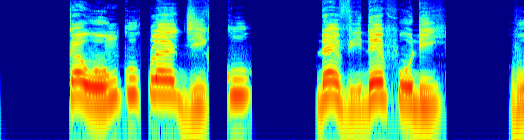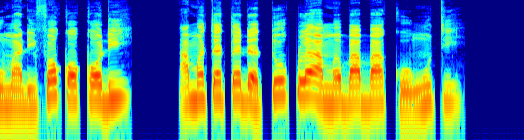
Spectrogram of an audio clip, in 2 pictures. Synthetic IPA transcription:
kɛ˦wo˨ŋũ˦ku˦k͡plɛ˦d͡ʑi˨ku˦ | ɖɛ˦vi˨ɖɛ˦ɸo˨ɖi˦ | βu˨mã˨ɖi˨fɔ˦kɔ˦kɔ˦ɖi˦ | a˨mɛ̃˨t̪ɛ˦t̪ɛ˦ɖɛ˨t̪o˦k͡plɛ˦a˨mɛ̃˨ba˦ba˦ko˨ŋũ˦t̪i˦

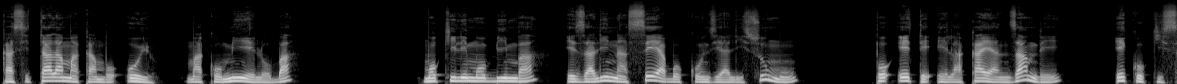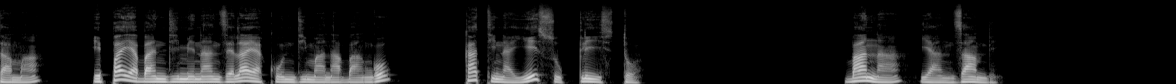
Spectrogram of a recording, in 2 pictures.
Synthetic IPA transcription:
ka˨si˨ta˦la˦ma˨ka˨mbo˨o˦jo˨ | ma˨ko˨mi˦e˨lo˨ba˦ | mo˨ki˨li˨mo˨bi˨mba˨ | e˨za˨li˦na˨se˦ja˨bo˨ko˨nzi˨ja˨li˨su˦mu˨ | po˦ʔe˦te˨ʔe˨la˨ka˦ja˨nza˦mbe˨ | e˦ko˨ki˨sa˨ma˨ | e˨pa˦i˦ja˨ba˨ndi˨me˨na˨nze˨la˦ja˨ko˨ndi˨ma˨na˨ba˨ŋɡo˦ | ka˦ti˨na˨je˦su˨kli˦sto˨ | ba˦na˨ | ja˨nza˦mbe˨

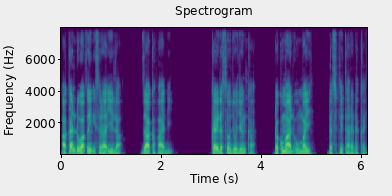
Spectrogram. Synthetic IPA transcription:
ʔa˨kɐ˦˨ndʊ˦waː˨sʼɛ˦ŋʔɪ˨sɾaː˦ʔiː˦la˨ | zaː˦ka˨ɸaː˦ɗi˨ | ka˦jda˨soː˦d͡ʒoː˦d͡ʒɪ˦ŋka̰˨ʔ | da˨kʷʊ˦ma˦ʔa˨lʔʊ̰˨mːa˦j | da˨sʊ̥˦kʲeː˨taː˨ɽe˦da˨ka˦j

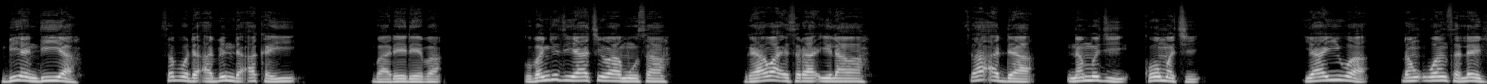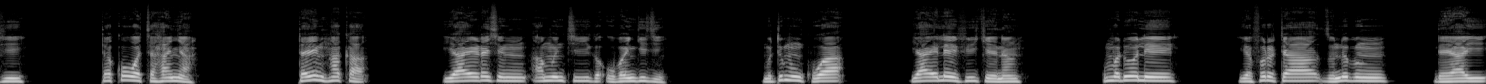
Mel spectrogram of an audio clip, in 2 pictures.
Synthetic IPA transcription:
bɪ˦jɐ˨ndiː˦jaː˨ | sɐ˦boː˨da˨ʔa˨bɪ˦nda˨ʔa˦ka˨ji˦ | baː˨daː˦daː˦jba˦ʔ | ʔʊ˨bɐ˦ŋɡʲɪ˦d͡ʒiː˨jaː˦t͡ʃeː˦˨waː˨muː˦saː˦ | ɡa˨jaː˦waː˦˨ʔɪ˨sɾaː˦ʔiː˦laː˦waː˦ | saː˦ʔa˨dːa˨ | na˦mʊ˦d͡ʒiː˨kʷoː˦mɐ˨t͡ʃeː˦ | jaː˦ji˦wa˨ | ɗɐ˦ŋʔʊ˦wɐ˦nsa˨la˦˨jɸiː˦ | ta˦kʷoː˦wɐ˨t͡ʃe˨ɦa˦ɲjaː˨ | ta˦jɪ˦ŋɦa˦ka˨ | jaː˦ji˦ɽɐ˦ʃ̬ɪ˨ŋʔa˦mɪ˦nt͡ʃiː˦ɡa˨ʔʊ˨bɐ˦ŋɡʲɪ˦d͡ʒiː˨ | mʊ˨tʊ˦mɪ˨ŋkʷʊ˨wa˦ | jaː˦ji˦la˦jɸiː˦kʲeː˨nɐ˦ŋ | kʷʊ˦ma˦doː˦le˨ | ja˦ɸɪ˦rta˦zʊ˨nʊ˦bɪ˨n | da˨jaː˦ji˦

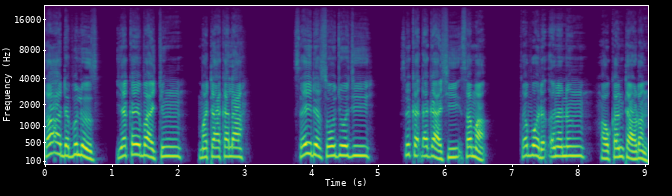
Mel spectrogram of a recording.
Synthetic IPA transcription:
saː˦ʔa˨dːa˨bʊ˦lʊ˨s | jaː˦ka˦jbaː˨kʲɪ˦m | mɐ˦taː˦kɐ˦laː˦ | sa˦jda˨soː˦d͡ʒoː˦d͡ʒiː˦ | sʊ˦ka˨ɗɐ˦ɡa˨ʃi˦sɐ˦ma˨ʔ | sɐ˦boː˨da˨sʼɐ˦na˦nɪ˦ŋ | ha˨wkɐ˦ntaː˨ɽɔ˦ŋ

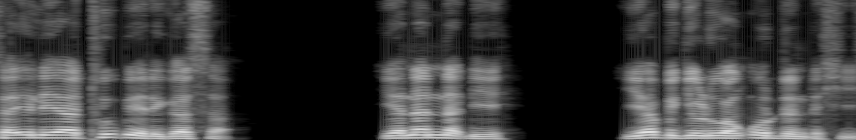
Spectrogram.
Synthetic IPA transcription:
sa˦ʔɪ˦ljaː˦tuː˦ɓeː˨ɾɪ˨ɡɐ˦sa˨ | ja˦nɐ˦nːa˨ɗeː˦ | jaː˦bɪ˨ɡʲi˦ɽʊ˦wɐ˦ŋʔʊ˦rdɪ˨nda˨ʃi˦ʔ

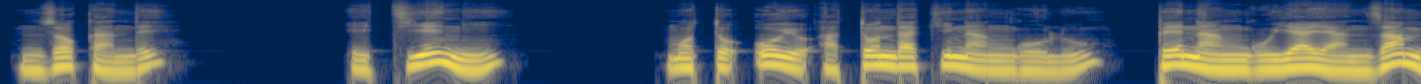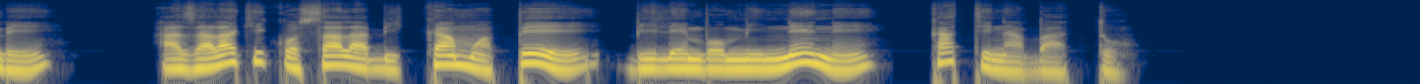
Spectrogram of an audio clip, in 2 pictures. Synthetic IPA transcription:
nzo˦ka˨nde˦ | e˨tʰi˨˦e˦ni˨ | mo˨to˨ʔo˦jo˨ʔa˨to˦nda˦ki˦na˨ŋɡo˨lu˦ | pe˦na˨ŋɡu˨ja˦ja˨nza˦mbe˨ | a˨za˨la˦ki˦ko˨sa˦la˨bi˨ka˦mwa˨pe˦bi˨le˨mbo˨mi˨nɛ˦nɛ˨ | ka˦ti˨na˨ba˨to˨

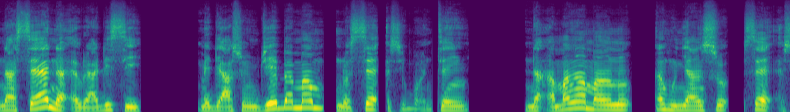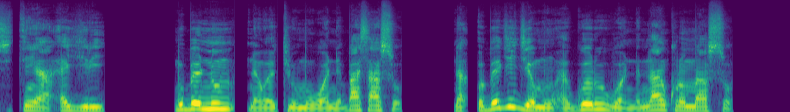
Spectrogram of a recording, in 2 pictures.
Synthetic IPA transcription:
nã˨sɛː˨˦nã˨ʔæ˨wu˨ɾa˨dɪ˦se˨ | mɪ̃˨dɪ˨a˨sʊ̃˨ɲ̩˨d͡ʑᶣɥe˦bɛ˦mã˦nʊ̃˨sɛ˦ʔæ˨su˨bɔ̰̃˨ntʰɪ̃˦n | nã˨ʔa˨mã˦na˦mã˦nnʊ̃˦ | æ˦ɦũ˨ɲã˦n̩˦sʊ˦sɛ˦ʔæ˨su̥˨tʰɪ̃˦a˨ʔæ˦ji˦ɾi˦ | mʊ̃˦be˦nũ˦mnã˨wɔ˨æ˨tʰu˨ɾu˨mʊ̃˨wɔ˨nɪ̃˨ba˦sa˦sʊ̰˨ | nã˨o˨be˦d͡ʑi˦d͡ʑe˨mũ˨æ̰˨ɡu˦o˦ɾu˦wɔ˨nɪ̃˨nã˦ŋ˦kʰʊ˦ɾʊ̃˦m˦ã˦sʊ̰˨

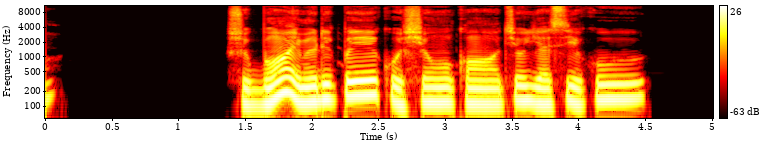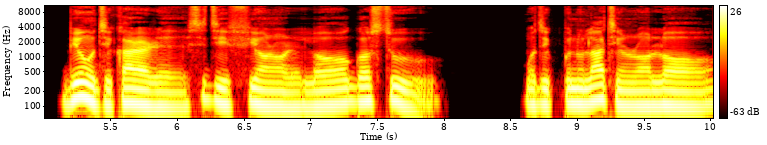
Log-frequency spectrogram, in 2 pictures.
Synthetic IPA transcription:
ʃu˨ɡ͡bɔ̃˨˦e˦˨mĩ˧ɾi˦k͡pe˦ko˦˨ʃe˧o˧wũ˧kã˧ti˦o˦jɛ˧si˦i˧ku˦ | bi˦o˦˨wũ˧˨t̬i˧ka˧ɾa˨ɾɛ˨si˨˦t̬i˧fi˧ɔ˨ɾ̃ã˧˨ɾɛ˨lɔ˨˦ɔ˦ɡɔ˦stu˦˨ | mõ˧t̬i˧k͡pĩ˧nũ˧˦la˦tĩ˧˦˧ã˧lɔ˧˦

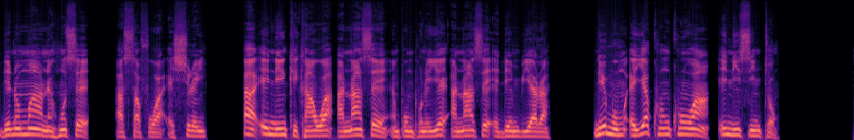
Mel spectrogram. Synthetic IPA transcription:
dɪ˦nʊ̃˦mːã˦˨nɪ̃˨ɦʊ̃˦sɛ˦ | a˨sa˨fʊ˨a˨ʔɛ˨ɕɪ˦ɾɪ̃˦n | a˨ʔe˦nĩ˦ŋ̩˦kʰe˨kʰãː˨˦wa˦ʔa˨nãː˦sɛ˦m̩˨pʰʊ̃˨m˨pʰʊ̃˨nʊ̃˨jɛ˦ʔa˨nãː˦sɛ˦ʔæ˨dæ̃˦m˦bi˦a˦ɾa˦ | nɪ̃˦mũ˨mɛ˨jɛ˦kʰʊ˦ɾʊ̃˦ŋ˦kʰʊ˦ʊ̃˦a˨e˦nĩ˦sĩ˦n˦tʰɔ̰˨

